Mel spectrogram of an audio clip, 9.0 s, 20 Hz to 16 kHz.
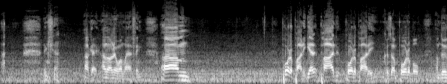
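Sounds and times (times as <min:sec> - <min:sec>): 
road noise inside a moving car on a highway: 0:00.0 - 0:08.9
speech: 0:00.8 - 0:04.0, 0:05.7 - 0:08.9.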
